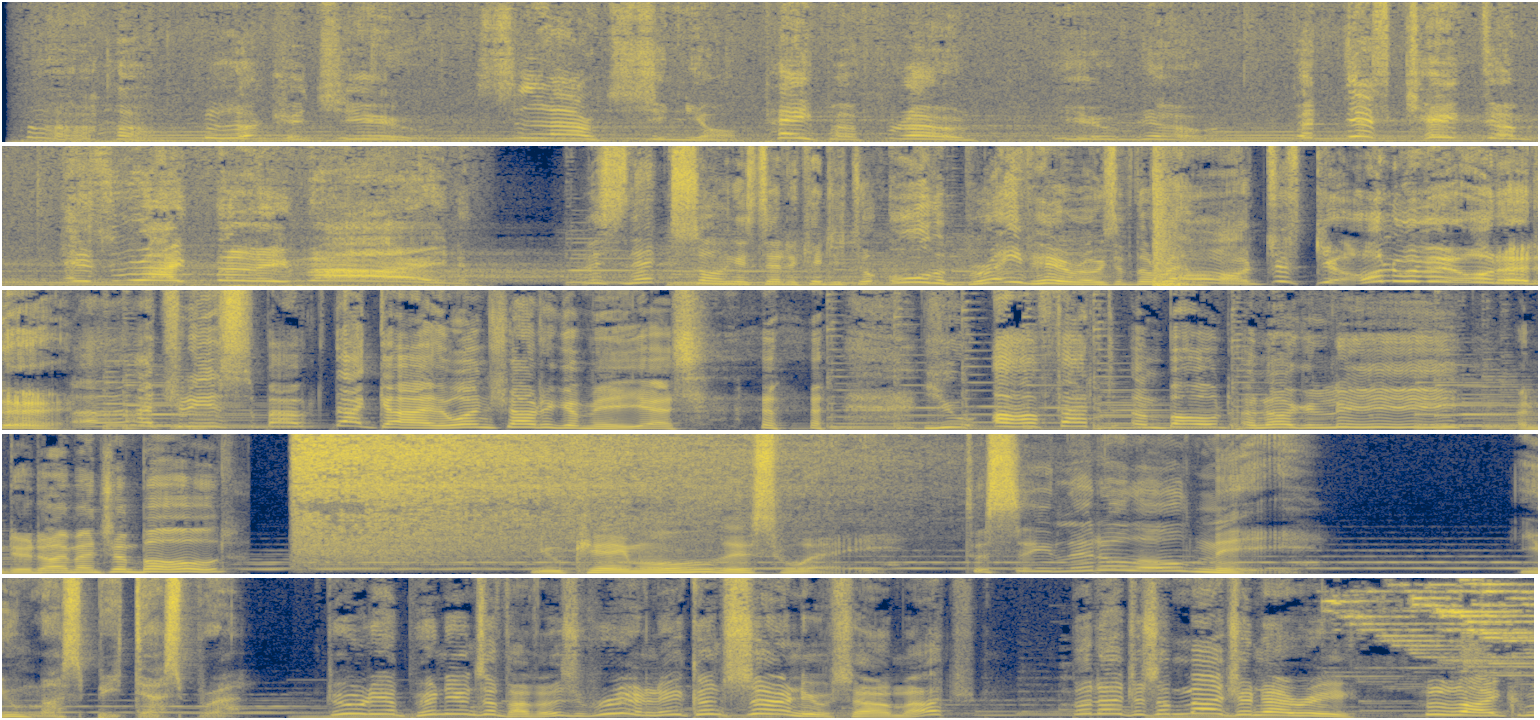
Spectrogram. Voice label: Animation

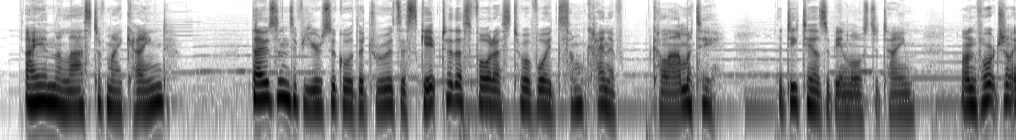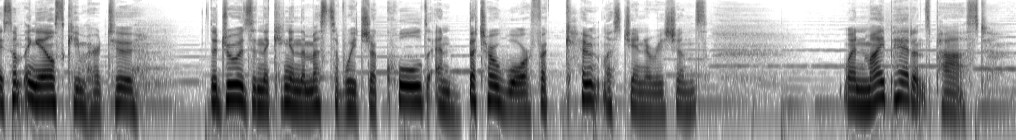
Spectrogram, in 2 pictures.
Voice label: Scottish accent

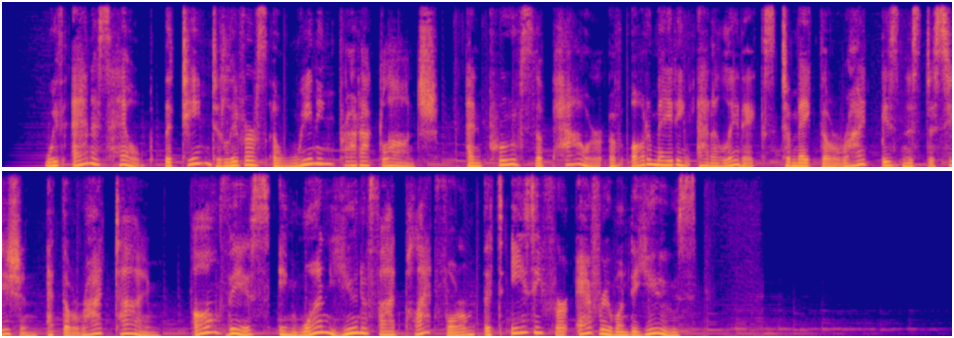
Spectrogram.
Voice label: American Accent Animation; Bigmouth

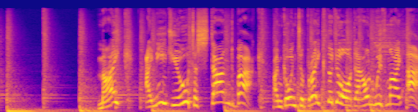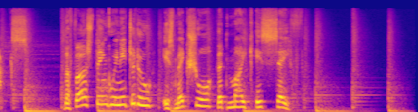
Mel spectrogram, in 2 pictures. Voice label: Animation Welsh

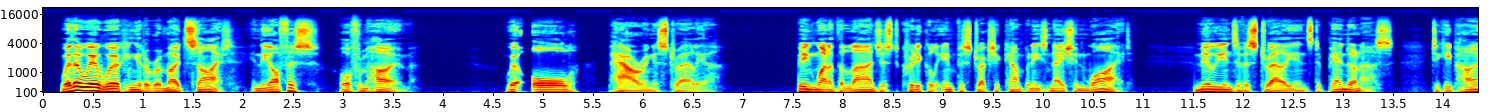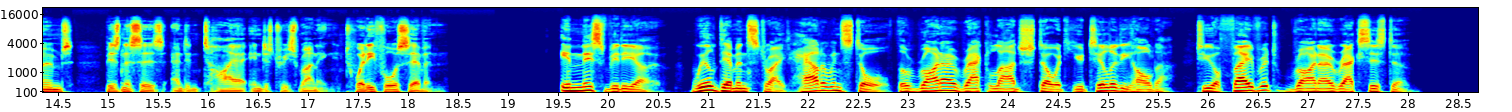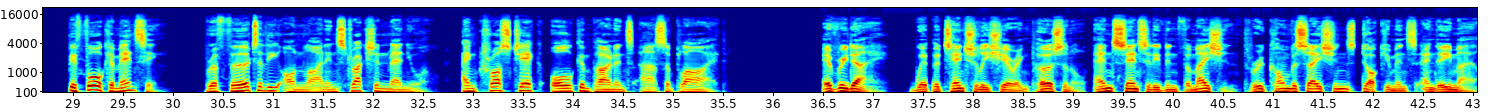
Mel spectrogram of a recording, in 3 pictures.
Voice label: Elearning

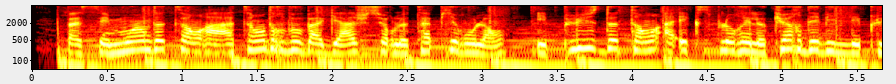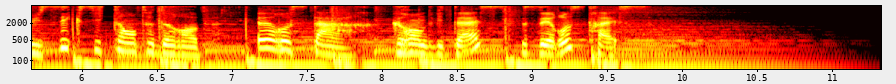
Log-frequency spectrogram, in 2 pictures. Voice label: Commercial, FR; EUROSTAR

